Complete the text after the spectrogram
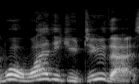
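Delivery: lightly acted shocked dad; alarmed dad. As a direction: play the father startled and demanding. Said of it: "The dad's like".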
